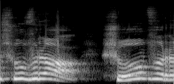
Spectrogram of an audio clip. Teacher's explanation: র ফলা রয়েছে তাই ম এর পরে র উচ্চারিত হচ্ছে এক্ষেত্রে র ফলার ক্ষেত্রে কিন্তু র এর পরে যে অ টা থাকে সেটা আসবে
